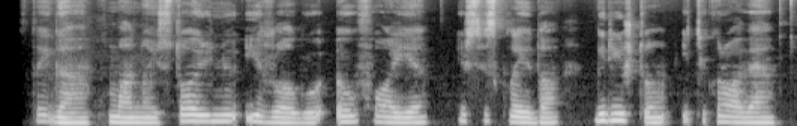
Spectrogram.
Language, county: Lithuanian, Kaunas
